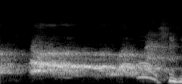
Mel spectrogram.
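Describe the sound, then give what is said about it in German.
The household's own dogs bark and howl in a sustained, loud outburst, a couple of animals vocalizing together with a long drawn-out whining cry that breaks into short yips near the end. “Das, das sind unsere Hunde, ja. Das sind auch noch unsere Hunde.”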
